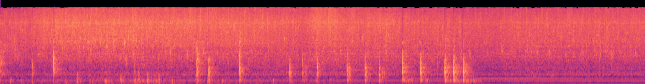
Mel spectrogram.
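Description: Chopped onions and garlic sizzling in hot oil in a metal wok, with a wooden spatula scraping and knocking against the pan as they are stirred. The stirring stops about three-quarters of the way through, leaving only the steady sizzle.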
